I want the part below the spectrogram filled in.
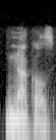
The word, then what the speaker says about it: Nuckels: I am Nuckels, NUCKELS, at right.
